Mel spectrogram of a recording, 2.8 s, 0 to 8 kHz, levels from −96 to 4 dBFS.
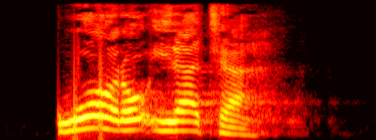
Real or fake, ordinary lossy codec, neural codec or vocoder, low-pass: fake; AAC, 48 kbps; vocoder, 22.05 kHz, 80 mel bands, Vocos; 7.2 kHz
